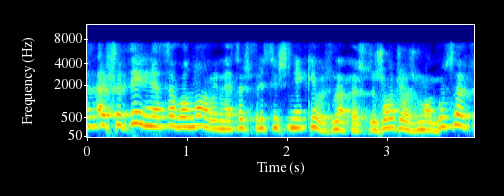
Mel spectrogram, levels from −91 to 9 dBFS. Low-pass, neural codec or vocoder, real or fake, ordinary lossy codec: 7.2 kHz; codec, 16 kHz, 2 kbps, FreqCodec, smaller model; fake; AAC, 48 kbps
